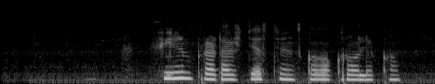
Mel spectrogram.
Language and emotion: Russian, neutral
